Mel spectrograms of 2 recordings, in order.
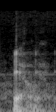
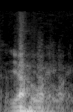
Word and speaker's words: Yahweh: Yahweh. Nak teng ejaan Latin Y besar A H besar W E H besar Yahweh. Lah Yahweh nak sampean maca ya Allah mbok imalahno iku ya wis napa? Yahweh sama.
